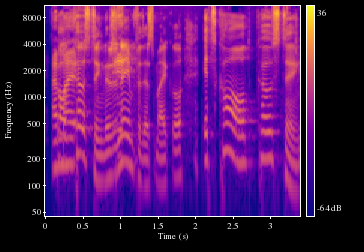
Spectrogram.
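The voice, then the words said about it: Human-interest newscaster voice. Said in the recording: “Breaking news, kids. ... That was the direction I want to take my newscaster voice. I mean, I could do a newscaster voice, but I wanted to do like human interest piece.”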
